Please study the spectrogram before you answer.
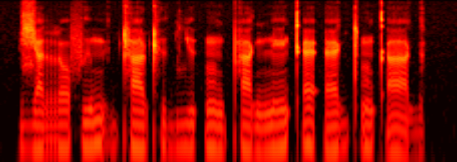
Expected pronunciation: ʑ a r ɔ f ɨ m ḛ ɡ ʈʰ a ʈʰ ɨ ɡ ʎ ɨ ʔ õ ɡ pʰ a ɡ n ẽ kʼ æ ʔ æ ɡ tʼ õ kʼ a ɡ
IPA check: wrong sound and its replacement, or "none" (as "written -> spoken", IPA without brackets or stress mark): none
